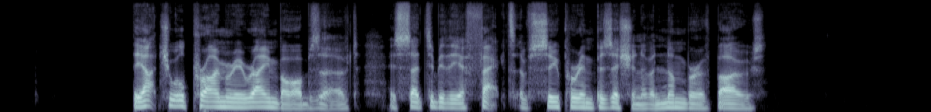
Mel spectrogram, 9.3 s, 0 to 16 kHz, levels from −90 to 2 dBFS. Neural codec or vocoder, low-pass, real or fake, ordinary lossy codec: vocoder, 44.1 kHz, 128 mel bands, Pupu-Vocoder; 14.4 kHz; fake; none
